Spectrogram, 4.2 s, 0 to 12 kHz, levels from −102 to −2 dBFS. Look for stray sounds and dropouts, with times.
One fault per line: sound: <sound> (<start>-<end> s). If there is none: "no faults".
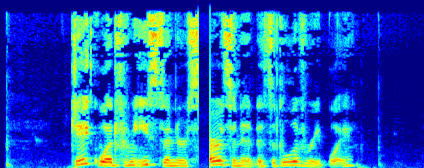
sound: dropout (2.0-2.1 s)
